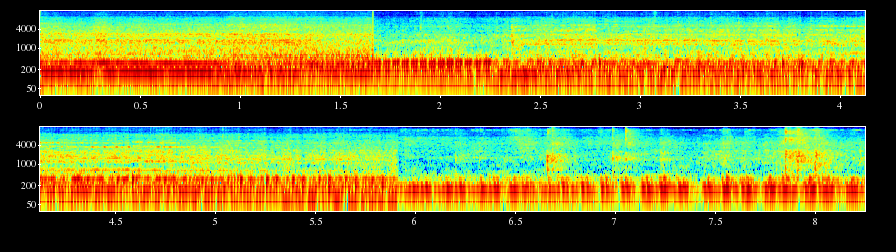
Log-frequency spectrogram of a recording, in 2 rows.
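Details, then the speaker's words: Honda CBR600RR rebuilt from wreck, just running: uneven lumpy throb with gaps between pulses, sounding like a twin; a cylinder not firing, owner fears low compression, not confirmed; engine misfire. "Sounds like a two-cylinder. So, we have a cylinder or so that's not working."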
